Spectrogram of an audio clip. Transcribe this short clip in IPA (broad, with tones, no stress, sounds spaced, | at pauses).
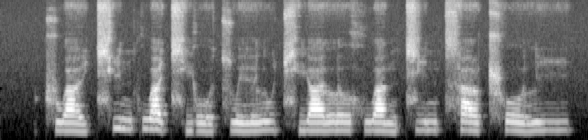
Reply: ʈ͡ʂ w a˨˩ ɪ̯ t͡ɕʰ i˥˧ n k w ä˥˩ t͡ɕʰ j o˨˩ ʊ̯ t͡s w e˧˥ ɪ̯ l u˥˩ t͡ɕʰ j ä˥ l ɤ˥ x w a˥˩ n t͡ɕ i˥ n t͡sʰ ä˥˧ ʈ͡ʂʰ o˥˩ ʊ̯ l i˥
